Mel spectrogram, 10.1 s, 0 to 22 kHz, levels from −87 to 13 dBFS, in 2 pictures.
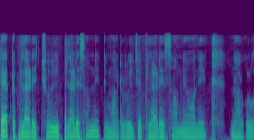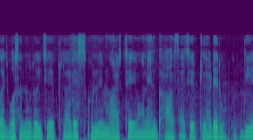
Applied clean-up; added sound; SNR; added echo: neural mask model Resemble Enhance denoiser.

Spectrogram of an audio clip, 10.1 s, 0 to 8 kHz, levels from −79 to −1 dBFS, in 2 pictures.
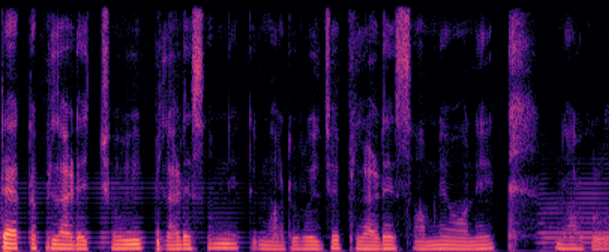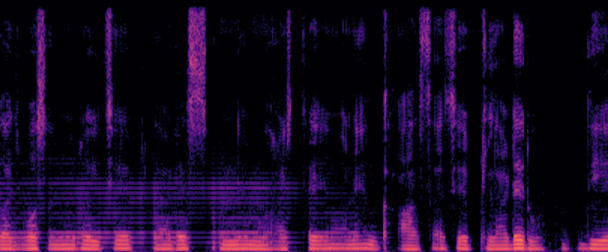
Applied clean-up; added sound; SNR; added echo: neural mask model RNNoise.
